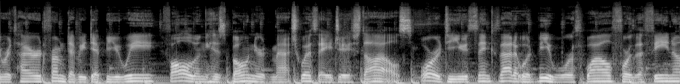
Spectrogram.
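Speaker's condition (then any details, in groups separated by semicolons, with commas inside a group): No condition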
